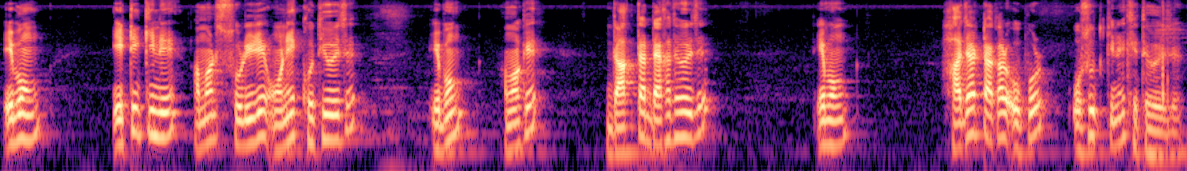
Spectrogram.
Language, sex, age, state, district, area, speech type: Bengali, male, 18-30, West Bengal, Hooghly, urban, spontaneous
